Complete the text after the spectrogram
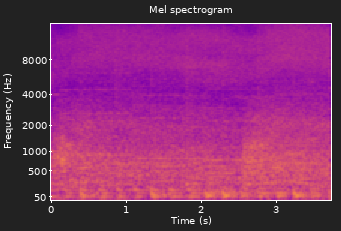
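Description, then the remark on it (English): A steady, airy whirring of a rowing machine flywheel runs fairly loud throughout, with a broad rushing hiss and faint rhythmic surges as the strokes push it, during a workout at increased intensity and a 24 stroke rate. “Make your flywheel a little louder.”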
